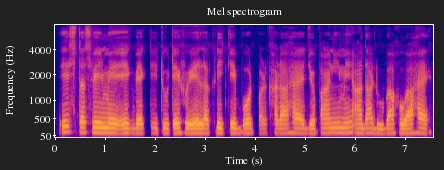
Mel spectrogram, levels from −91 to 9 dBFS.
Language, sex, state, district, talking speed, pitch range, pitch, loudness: Hindi, male, Sikkim, Gangtok, 160 wpm, 120-125 Hz, 120 Hz, -15 LUFS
